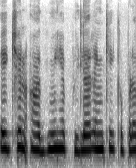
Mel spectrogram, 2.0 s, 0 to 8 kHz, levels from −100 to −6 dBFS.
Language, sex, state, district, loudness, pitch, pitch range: Chhattisgarhi, female, Chhattisgarh, Sukma, -13 LUFS, 235 Hz, 225-240 Hz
